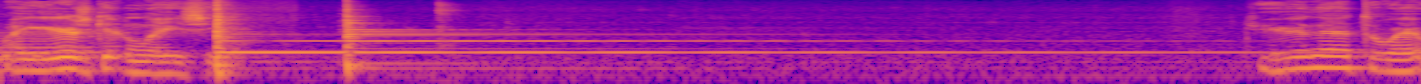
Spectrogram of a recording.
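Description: A guitar harmonic on the A string rings out while the guitar is tuned, a pure sustained tone that starts after a pluck and fades slowly, with talk before and after it.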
